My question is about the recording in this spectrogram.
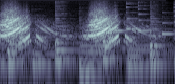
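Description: Children's background music with two added cartoon sound effects, each a quick cluster of sweeping pitch glides, the second coming just over a second after the first.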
